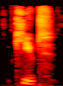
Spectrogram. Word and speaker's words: Qt: And I think it's pronounced cute is how I think.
